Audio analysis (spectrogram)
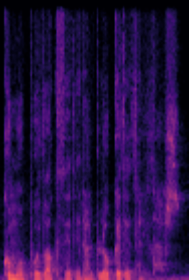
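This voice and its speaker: Woman acting as determined female investigator, deep register, direct and resolute, video game drama, slight background noise. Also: steady tone, fast, natural voice. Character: determined female investigator, a protective, grieving mother. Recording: faint background rumble and noise.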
